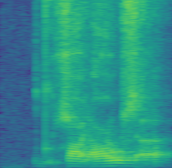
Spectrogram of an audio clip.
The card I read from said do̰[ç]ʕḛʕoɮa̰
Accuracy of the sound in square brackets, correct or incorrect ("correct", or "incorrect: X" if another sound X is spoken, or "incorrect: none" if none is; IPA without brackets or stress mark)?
correct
